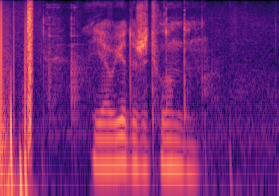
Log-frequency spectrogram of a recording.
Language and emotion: Russian, neutral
